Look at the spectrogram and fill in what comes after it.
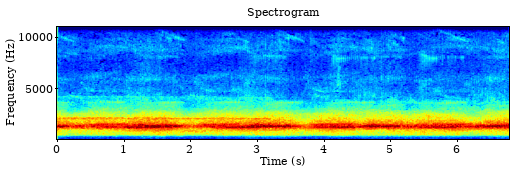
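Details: A dense night chorus of frogs and toads in Mexico, a steady churring drone with pulsing swells.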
